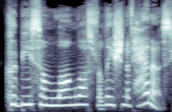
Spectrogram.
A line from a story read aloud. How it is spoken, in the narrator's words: he shouts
